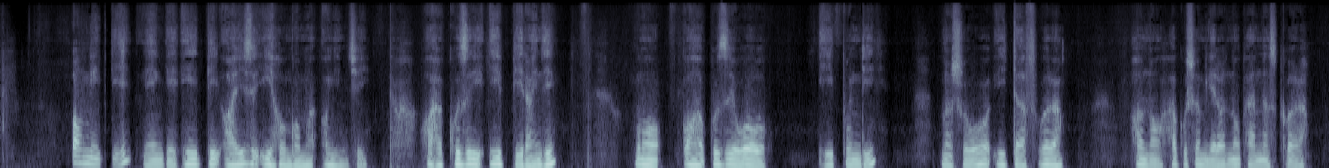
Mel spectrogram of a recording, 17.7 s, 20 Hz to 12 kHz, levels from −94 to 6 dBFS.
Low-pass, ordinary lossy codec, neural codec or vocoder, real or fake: 10.8 kHz; MP3, 48 kbps; codec, 16 kHz in and 24 kHz out, 0.6 kbps, FocalCodec, streaming, 2048 codes; fake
